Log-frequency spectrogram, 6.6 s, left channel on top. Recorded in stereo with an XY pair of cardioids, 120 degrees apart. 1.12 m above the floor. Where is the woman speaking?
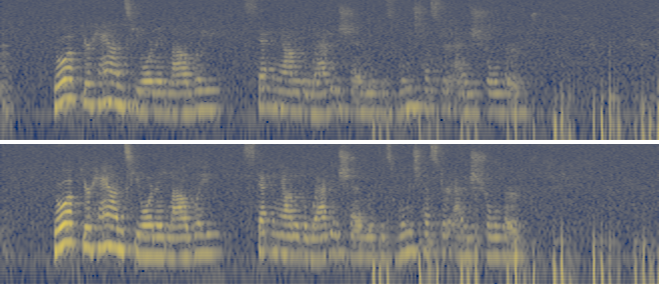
30° right, 0.7 m; by 5.2 s 35° right, 4.5 m.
